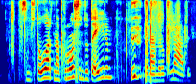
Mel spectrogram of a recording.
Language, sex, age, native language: Icelandic, female, 11, Icelandic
